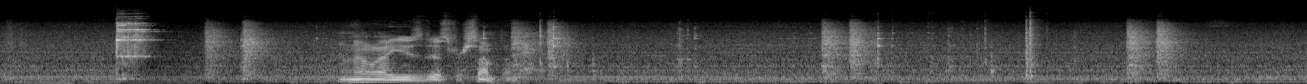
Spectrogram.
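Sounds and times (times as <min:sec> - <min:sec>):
steady low hum: 0:00.0 - 0:13.0
metal tools clanking on workbench: 0:01.2 - 0:01.7, 0:04.8 - 0:05.8, 0:06.7 - 0:07.1.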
